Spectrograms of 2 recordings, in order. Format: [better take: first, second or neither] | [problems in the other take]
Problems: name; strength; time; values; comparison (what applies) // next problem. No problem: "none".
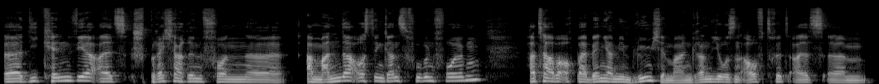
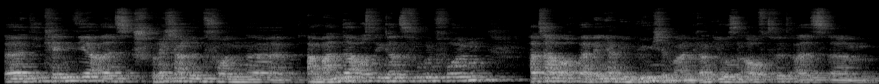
first | off-mic speech; far // room echo; noticeable; dies away in 0.7 s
